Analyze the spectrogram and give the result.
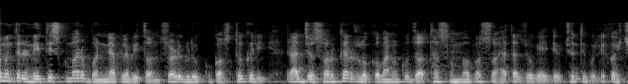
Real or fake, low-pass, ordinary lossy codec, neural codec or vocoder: real; 7.2 kHz; none; none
